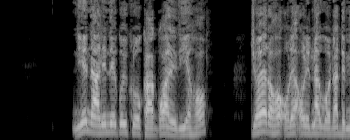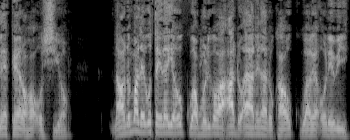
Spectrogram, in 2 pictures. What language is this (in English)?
Kikuyu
